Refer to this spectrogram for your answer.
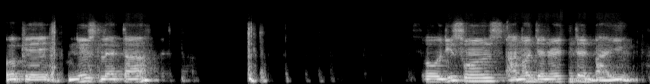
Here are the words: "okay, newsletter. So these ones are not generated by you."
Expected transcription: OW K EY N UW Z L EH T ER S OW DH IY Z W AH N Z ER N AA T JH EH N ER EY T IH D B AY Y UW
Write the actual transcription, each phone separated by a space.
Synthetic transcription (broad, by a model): OW K EY N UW S L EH T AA S OW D IY S W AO N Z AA N AA T JH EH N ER EY T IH D B AY Y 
